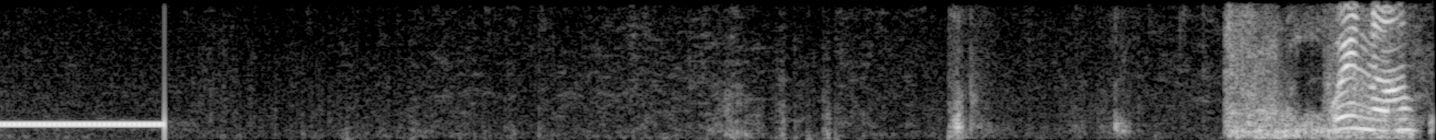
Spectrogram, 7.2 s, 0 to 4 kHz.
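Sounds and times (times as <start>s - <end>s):
telephone dial tone after a call is cut off: 0.0s - 0.9s
low noise: 0.0s - 7.1s
faint rustles: 1.0s - 7.1s.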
